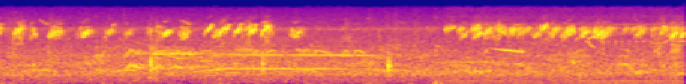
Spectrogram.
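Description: Birds chirping in a dense chorus of rapid high notes, with a brief pause about three seconds in.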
